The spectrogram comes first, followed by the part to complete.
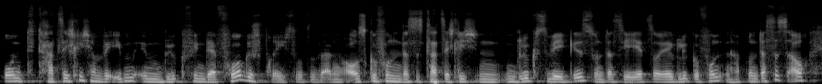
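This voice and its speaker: A man's voice: medium pitch, fairly quick, hardly any pauses, dark tone. A man hosting an interview podcast, effusive and enthusiastic as he introduces and questions his guests. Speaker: podcast host. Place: castle over a lake.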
